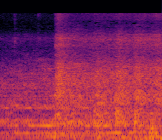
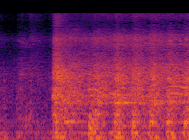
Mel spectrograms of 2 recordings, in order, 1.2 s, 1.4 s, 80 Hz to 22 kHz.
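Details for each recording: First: Kia Picanto, manual, after replacing the crankshaft position sensor that caused long hard starting: brief crank, catches on one click and settles into a smooth idle; clean, healthy start. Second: Kia Picanto, manual transmission, hard start that owner says is new: long cranking with even rapid starter beat and no clean catch; scanner shows code 335 crankshaft position sensor circuit.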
